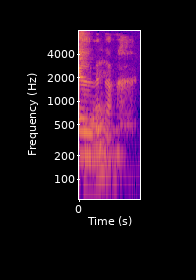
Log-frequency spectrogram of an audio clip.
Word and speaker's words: Elena: It doesn't say Yelena. It says. Don't go speaking. How would you read that? Yelena. Tell me the vowels, please. What? Tell me the vowels. Exactly. Stop. U. E. So, Elena. Elena.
